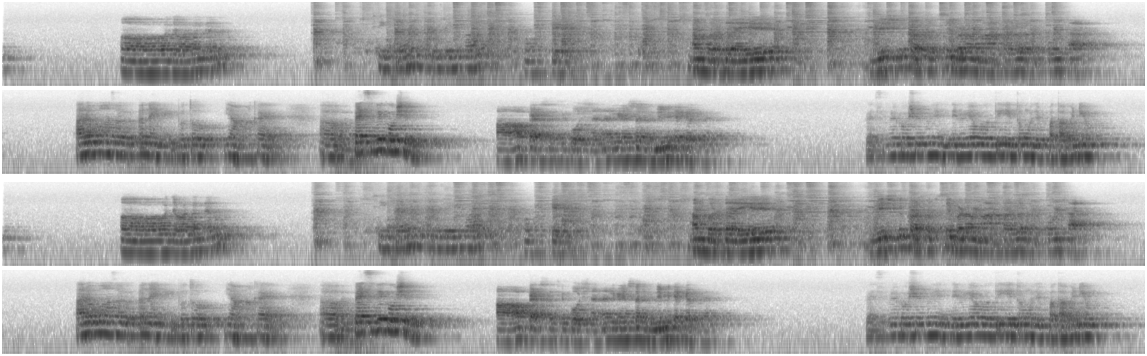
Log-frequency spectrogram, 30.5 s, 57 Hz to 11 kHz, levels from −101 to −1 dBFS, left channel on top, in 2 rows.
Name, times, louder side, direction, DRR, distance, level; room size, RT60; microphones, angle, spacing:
voice 1, 1.6-2.9 6.9-7.5 9.2-10.3 11.6-14.4 19.7-19.9 21.8-24.7, right 1 dB, 40° right, -1 dB, 1.4 m, -31 dB
sound 1, 4.1-14.1, left 1 dB, 70° left, 2.7 m, -40 dB
voice 2, 5.0-6.4 9.1-9.3 16.2-20.8 26.8-29.7, equal, 15° left, -2 dB, 1.2 m, -32 dB
12.0 x 6.6 x 2.9 m, 1.3 s
head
